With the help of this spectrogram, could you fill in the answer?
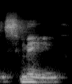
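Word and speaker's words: اسمين: So in 2, the words on the left are typically pronounced as ismain, ithnain, with stress on the second syllable.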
